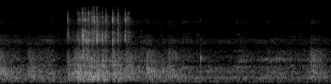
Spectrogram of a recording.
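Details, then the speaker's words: Briggs & Stratton engine on Webb cylinder mower, starter clutch turned by hand: short burst of quick, light, even ratchet clicks; normal, pawls thrown out centrifugally so silent when running; earlier catching was caused by gunk. "the reason it doesn't make that noise when it's when the engine is running is because they get thrown out of this face here first centrifugal force so it's perfectly quiet that's the way these work"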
